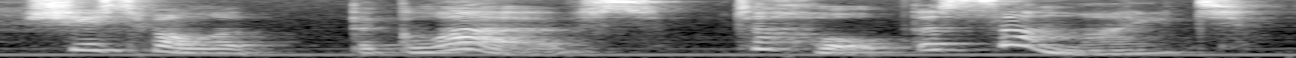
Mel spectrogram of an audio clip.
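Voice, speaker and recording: A woman teacher reading a children's picture book aloud in an expressive, sing-song storytelling voice, drawing out words. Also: medium pitch, slow pace, echoey room, distant mic, slight background noise.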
